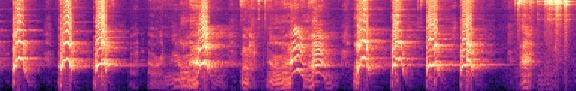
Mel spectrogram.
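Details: Angry Miniature Pinscher barking at her sister in a squabble for the owner's attention on coming home; quick high barks mixed with a growling, wavering tussle in the middle.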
